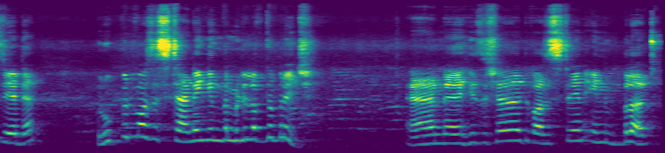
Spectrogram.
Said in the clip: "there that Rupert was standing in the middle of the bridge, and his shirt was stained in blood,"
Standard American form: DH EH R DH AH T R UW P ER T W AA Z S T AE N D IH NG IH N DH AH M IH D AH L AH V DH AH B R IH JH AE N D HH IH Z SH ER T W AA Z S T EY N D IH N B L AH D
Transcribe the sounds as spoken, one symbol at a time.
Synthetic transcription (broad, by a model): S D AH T R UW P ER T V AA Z S T AE N D IH NG IH N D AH M IH D AH L AH V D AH B R IH JH AE N D HH IH Z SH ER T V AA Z S T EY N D IH N B L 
